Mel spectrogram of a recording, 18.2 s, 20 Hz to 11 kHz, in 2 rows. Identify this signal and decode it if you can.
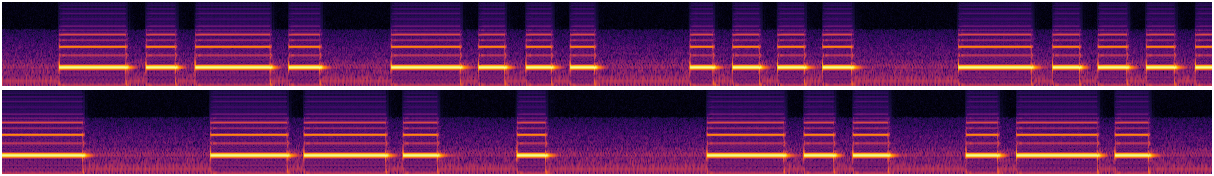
Morse code, heard as a keyed tone, about 7 wpm, 650 Hz. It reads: CBH <BT> GE DR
